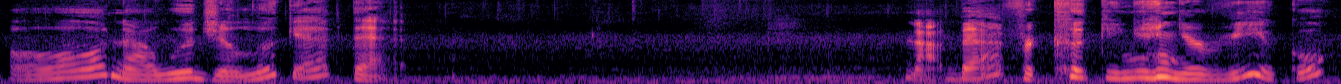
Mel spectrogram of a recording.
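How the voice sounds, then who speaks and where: Woman, 40s, van-life vlogger, slow and chatty, recorded in her vehicle with light noise. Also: on the high side, big pitch swings, creaky. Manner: chatty, unhurried, thinking aloud with fillers. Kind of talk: casual vlog narration. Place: inside a parked van.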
